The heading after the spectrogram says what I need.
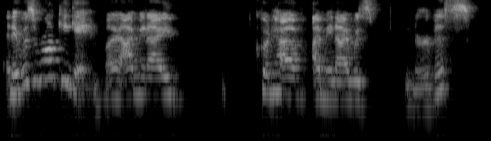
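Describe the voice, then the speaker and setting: A woman chatting casually about sports as a podcast guest, excitable and joking as she tells stories. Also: medium pitch, normal speed. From Canada. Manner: excitable, animated storytelling, joking.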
